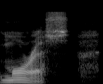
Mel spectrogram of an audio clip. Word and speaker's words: Maurice: Maurice Austin. I even note that they pronounced it Morris.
